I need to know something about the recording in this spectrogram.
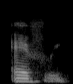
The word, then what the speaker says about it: every: So the R is making a sound and the E is silent. So we hear ev, r, and the Y at the end makes the E sound E, every.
